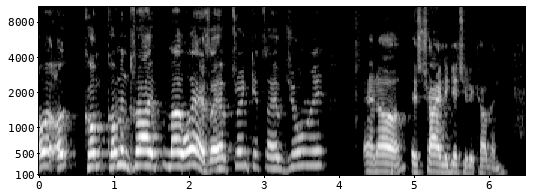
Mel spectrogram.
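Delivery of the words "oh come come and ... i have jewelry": put-on thick Russian accent, pitched very high. A market vendor shouts over to a passer-by, hoping for a quick sale: thick Russian accent. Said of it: "a thick Russian accent".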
